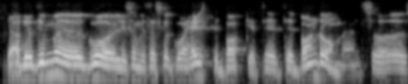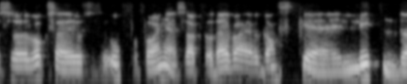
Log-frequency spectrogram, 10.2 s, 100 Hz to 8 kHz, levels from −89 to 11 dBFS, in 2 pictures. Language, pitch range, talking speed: English, 110-140 Hz, 170 wpm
